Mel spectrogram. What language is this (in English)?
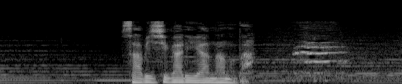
Japanese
